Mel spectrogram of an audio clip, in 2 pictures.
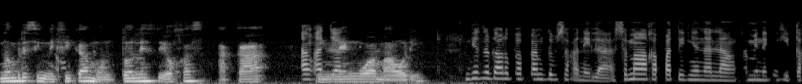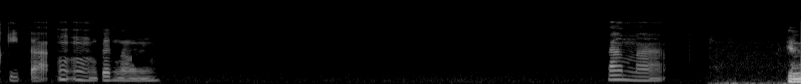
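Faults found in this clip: Speech suppressed in double talk, 0.0–2.18 s and 3.44–4.73 s. Speech dips by up to roughly 40 dB. Likely echo canceller mistaking near-end speech for loudspeaker echo during simultaneous talk and attenuating both. Content stays band-limited below 8 kHz, as expected from call microphone processing.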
